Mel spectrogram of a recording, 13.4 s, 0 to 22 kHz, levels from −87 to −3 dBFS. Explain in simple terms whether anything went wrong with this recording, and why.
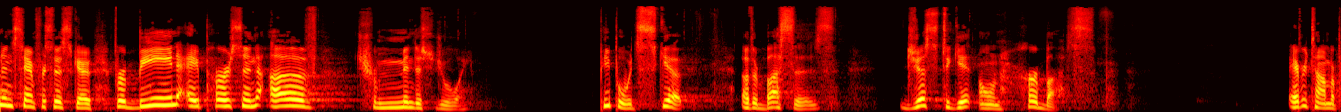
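Twice the speech seems to hiccup forward: a short smeared blip where a sliver of sound goes missing, once at about 0.44 to 0.47 seconds and again at 7.66 seconds, right after "would skip other". This is compressed frames skipped. The file stores audio in blocks of 23.2 ms, and some blocks were never played. The first jump loses roughly 70 ms, which fits about three blocks, and the second about one. Overlapping blocks soften each join into a blur, not a click.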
